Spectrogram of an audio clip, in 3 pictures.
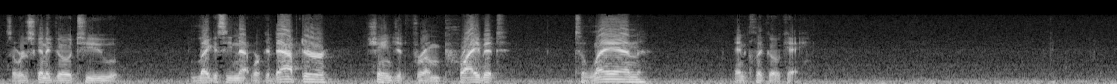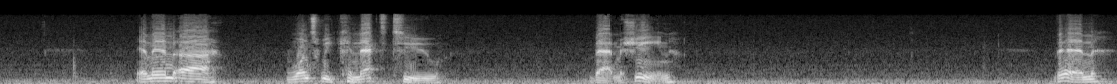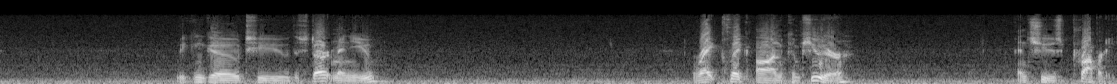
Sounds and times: Speech: 0:00.0 - 0:01.3, 0:01.9 - 0:05.2, 0:05.8 - 0:06.6, 0:07.3 - 0:08.2, 0:12.5 - 0:15.7, 0:17.1 - 0:18.0, 0:21.7 - 0:22.4, 0:24.1 - 0:26.3, 0:29.2 - 0:30.9, 0:32.5 - 0:33.5
White noise: 0:00.0 - 0:33.5.

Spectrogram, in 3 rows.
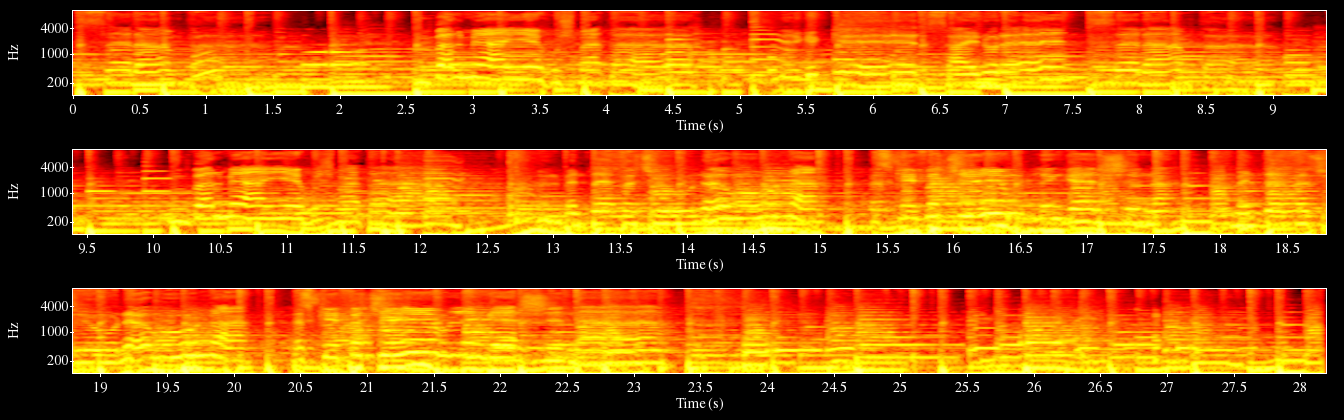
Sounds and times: Background music: 0:00.0 - 0:28.1
Soundtrack music: 0:00.0 - 0:28.1.

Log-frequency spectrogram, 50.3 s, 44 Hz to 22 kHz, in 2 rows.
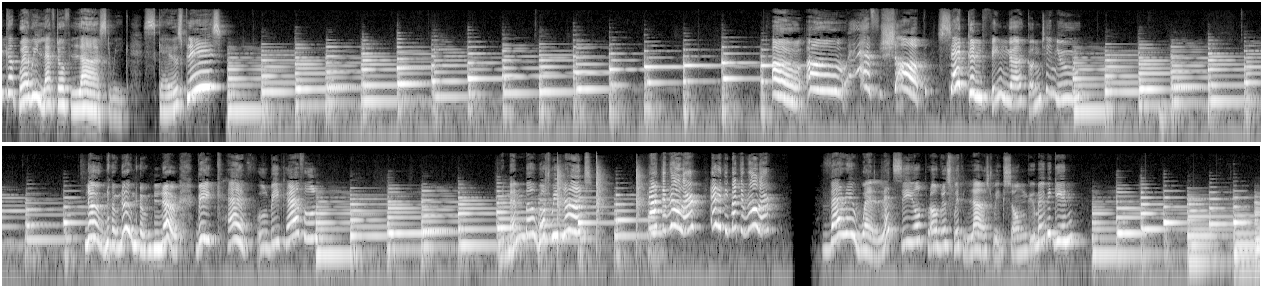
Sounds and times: Speech: 0:00.0 - 0:04.5, 0:15.4 - 0:21.6, 0:26.8 - 0:31.6, 0:35.2 - 0:37.0, 0:38.1 - 0:40.7, 0:41.6 - 0:46.7
Music: 0:04.5 - 0:15.4, 0:21.4 - 0:26.9, 0:31.3 - 0:38.1, 0:47.0 - 0:50.3.

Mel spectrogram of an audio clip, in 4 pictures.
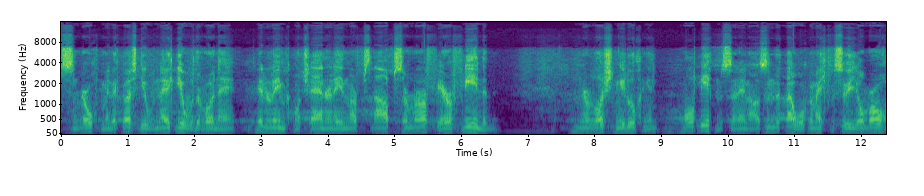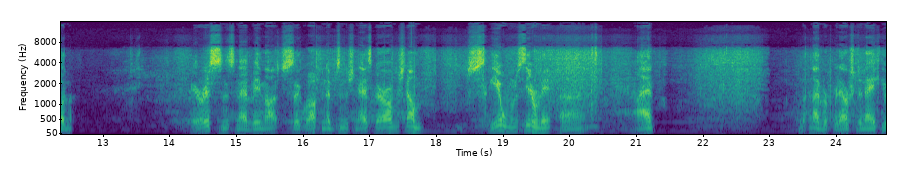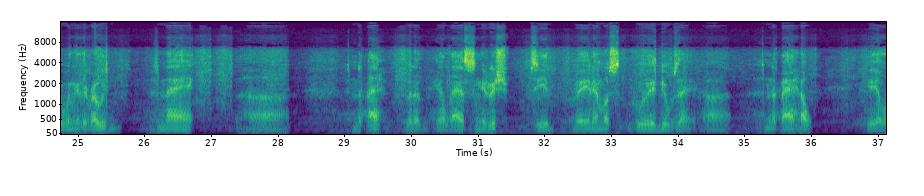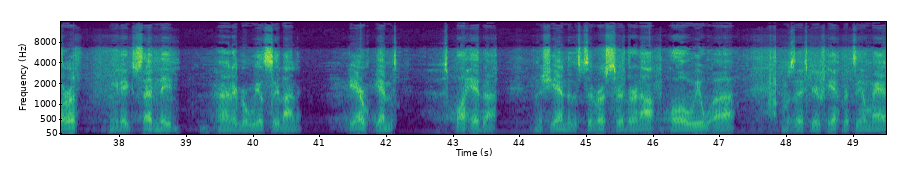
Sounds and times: Speech: 0:00.0 - 0:06.6, 0:07.2 - 0:12.6, 0:14.0 - 0:21.4, 0:23.4 - 0:28.2, 0:28.8 - 0:36.1, 0:36.7 - 0:42.2, 0:42.8 - 0:49.5.

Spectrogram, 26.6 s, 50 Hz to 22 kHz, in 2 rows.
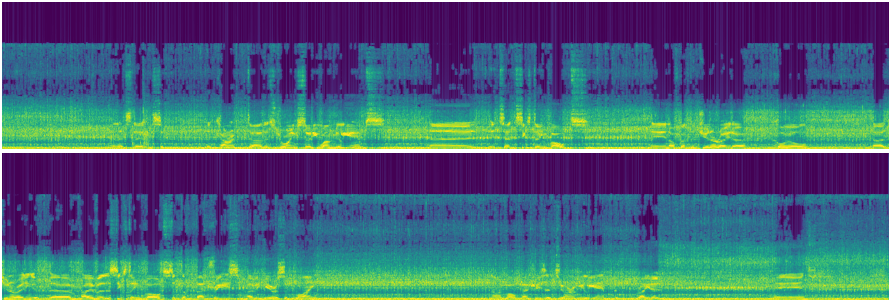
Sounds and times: Speech: 0:01.6 - 0:02.5, 0:03.1 - 0:05.8, 0:06.4 - 0:08.8, 0:09.7 - 0:12.2, 0:13.1 - 0:18.1, 0:20.6 - 0:23.3, 0:24.9 - 0:25.6.

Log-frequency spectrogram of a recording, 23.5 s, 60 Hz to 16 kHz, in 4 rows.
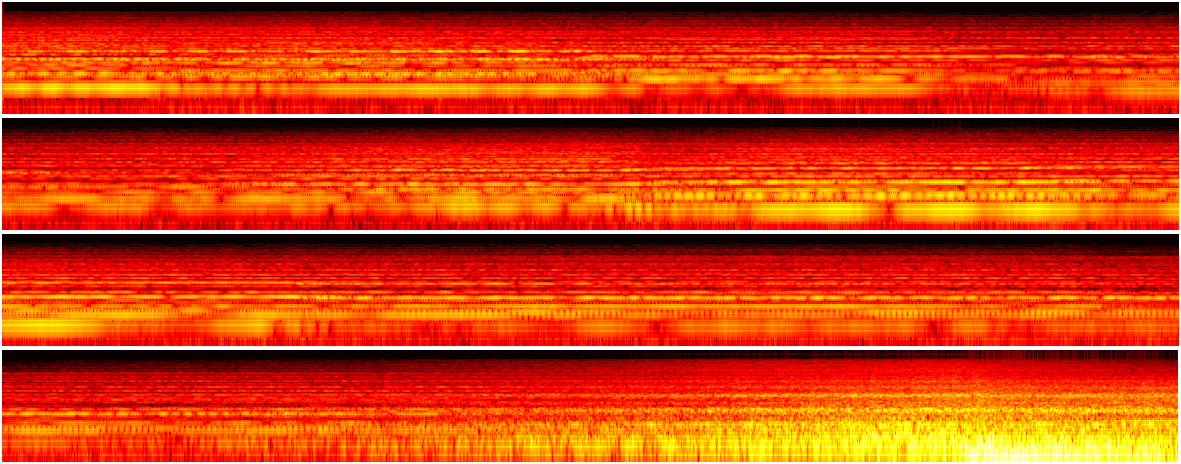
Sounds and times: Music: 0:00.0 - 0:23.5.

